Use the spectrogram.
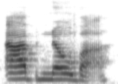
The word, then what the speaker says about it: Abnoba: It literally tells you Abnoba. That's how you pronounce that.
